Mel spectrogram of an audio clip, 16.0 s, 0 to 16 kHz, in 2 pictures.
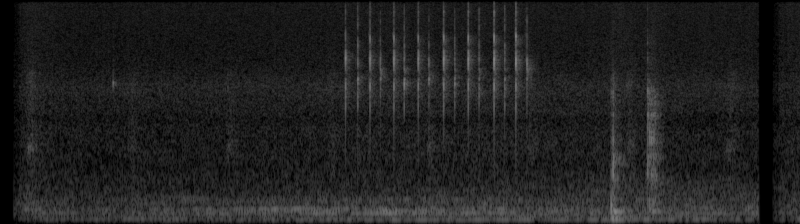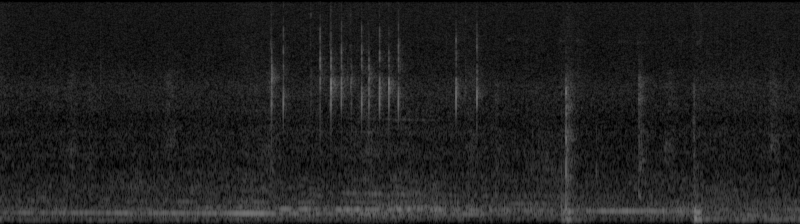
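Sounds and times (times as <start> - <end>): mechanical keyboard typing: 3.4 - 5.4, 10.7 - 12.8.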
